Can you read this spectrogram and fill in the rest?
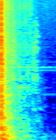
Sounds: thud

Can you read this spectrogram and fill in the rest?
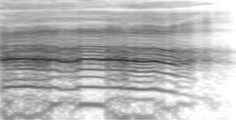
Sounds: screaming
human voice

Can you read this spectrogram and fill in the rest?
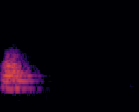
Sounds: music
musical instrument
brass instrument

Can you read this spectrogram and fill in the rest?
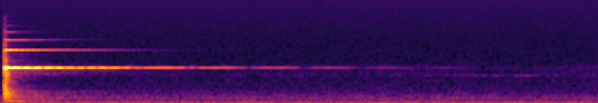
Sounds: music
musical instrument
piano
keyboard (musical)

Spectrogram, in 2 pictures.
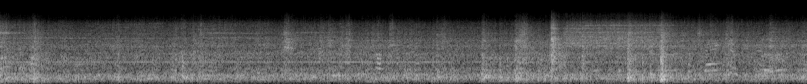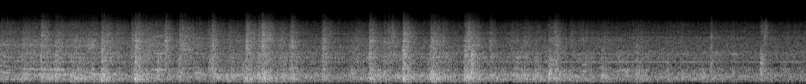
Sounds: vehicle
train
rail transport

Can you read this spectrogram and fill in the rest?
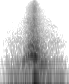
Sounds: swish

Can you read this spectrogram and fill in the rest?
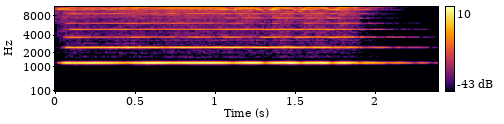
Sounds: musical instrument
woodwind instrument
music

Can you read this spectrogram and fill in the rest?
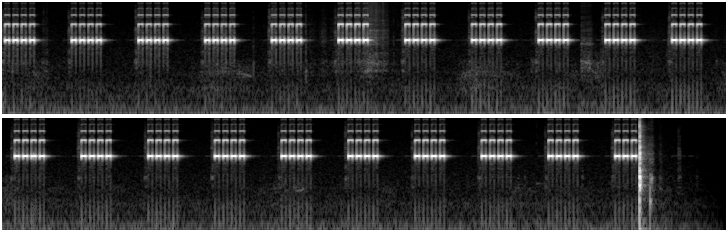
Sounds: alarm

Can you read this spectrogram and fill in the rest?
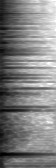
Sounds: dishes, pots and pans
domestic sounds

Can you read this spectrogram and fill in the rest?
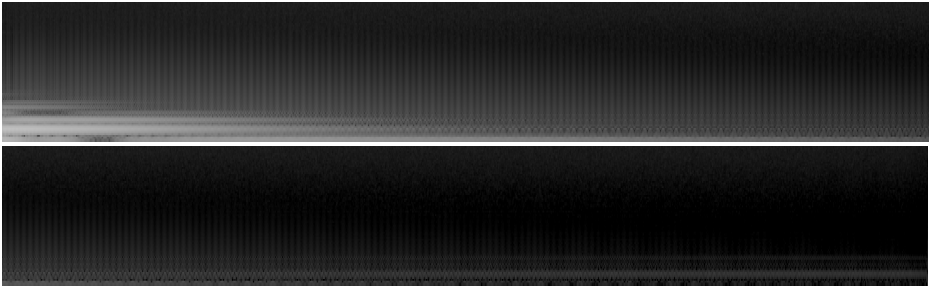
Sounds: keyboard (musical)
music
musical instrument
piano

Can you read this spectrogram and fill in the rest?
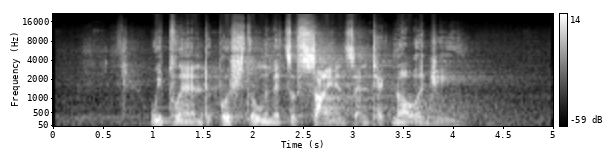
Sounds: speech
human voice

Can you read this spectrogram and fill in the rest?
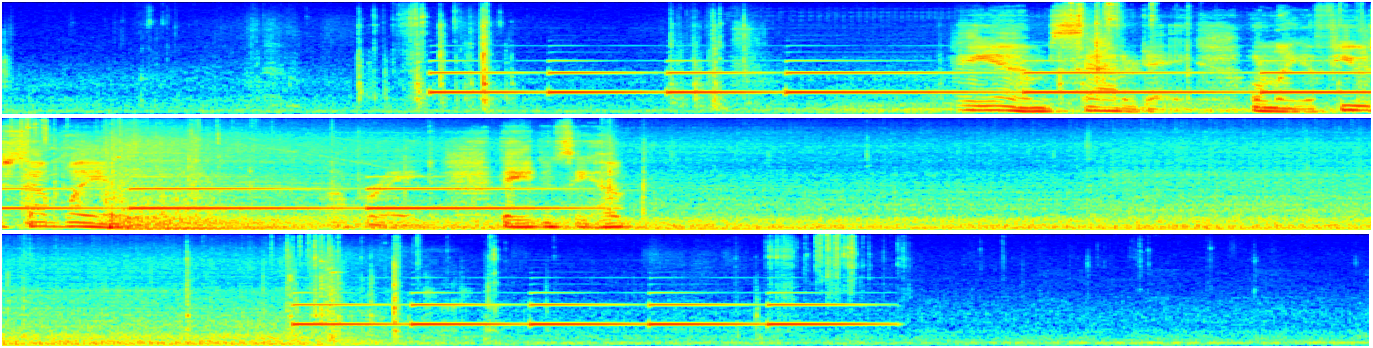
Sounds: engine
engine starting

